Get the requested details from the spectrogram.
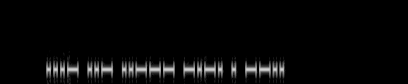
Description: Morse code, heard as a keyed tone, about 36 wpm, 700 Hz. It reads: VU2CEZ
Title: DXCC-100 Call Signs - 6 Characters - Repeated 2x - 35wpm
